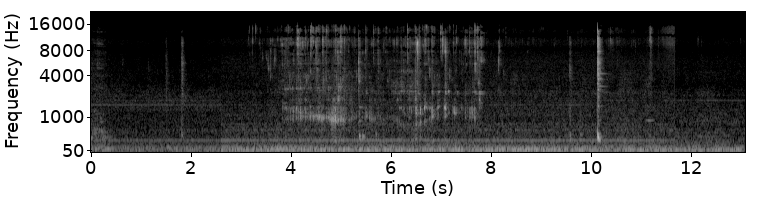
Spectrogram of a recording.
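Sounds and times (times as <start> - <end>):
water pouring into a mug: 3.2 - 8.0.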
